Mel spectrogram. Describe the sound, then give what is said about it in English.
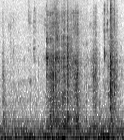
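Someone crunches a Kettle brand New York Cheddar kettle-cooked potato chip: after a quiet moment, a run of dry, crackly bites and chews comes in irregular bursts, fairly soft, with no talking. “And solid Kettle chip as always.”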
